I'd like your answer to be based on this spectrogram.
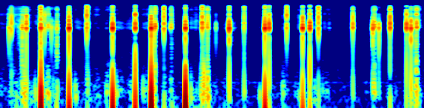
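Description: Long fingernails tap and scratch a small, hollow, white plastic earphone inline remote microphone held between the fingers. About two dozen sharp, dry clicks come in uneven bursts, each bright and full-range, with soft scratchy rustling between them. The clicks stop almost at once with no ring.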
